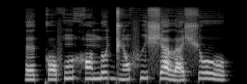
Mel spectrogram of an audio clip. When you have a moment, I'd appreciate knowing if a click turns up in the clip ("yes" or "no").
no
